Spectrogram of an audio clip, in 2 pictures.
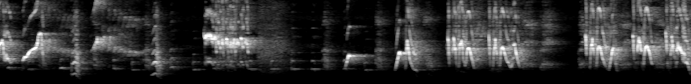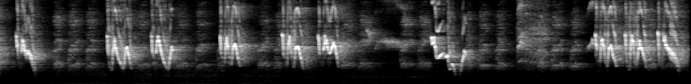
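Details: Oriental magpie-robin lure song for prompting other birds to sing: a dense, continuous stream of loud, rich chattering phrases and high whistles, with little pause between bursts.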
